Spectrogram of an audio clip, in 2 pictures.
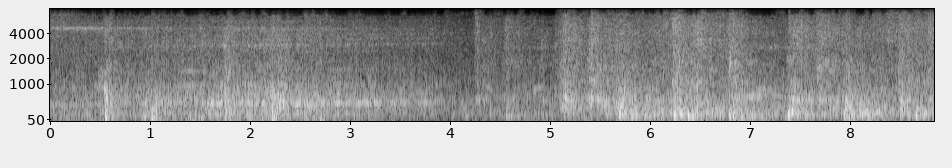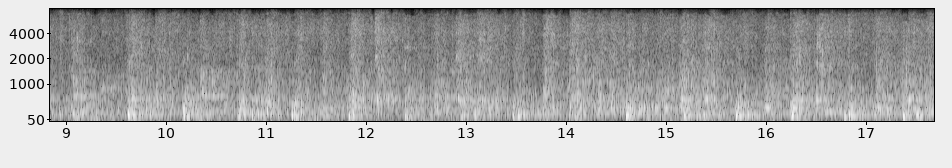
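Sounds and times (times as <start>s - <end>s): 
faint metallic squeal of rolling train cars: 0.0s - 5.0s
train rumbling along rails into a station: 0.0s - 17.6s.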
